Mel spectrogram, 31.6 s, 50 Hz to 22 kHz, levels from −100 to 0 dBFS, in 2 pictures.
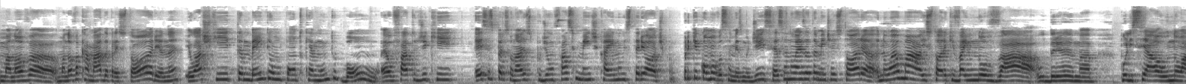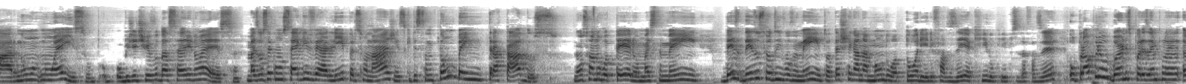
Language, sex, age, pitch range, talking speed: English, female, 10-29, 215-275 Hz, 205 wpm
